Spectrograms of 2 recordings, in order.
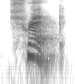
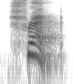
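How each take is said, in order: First: The word is said with one syllable. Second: The word is said with one syllable.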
